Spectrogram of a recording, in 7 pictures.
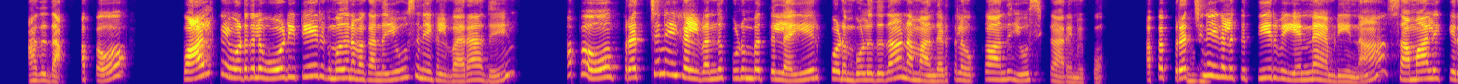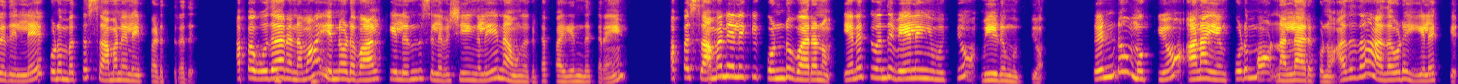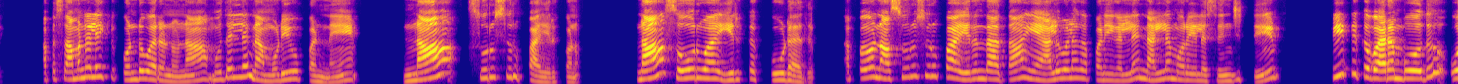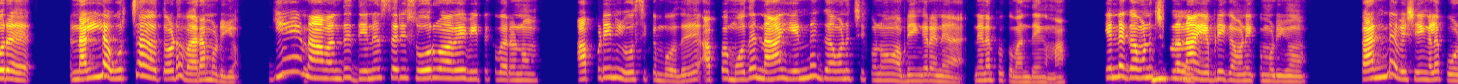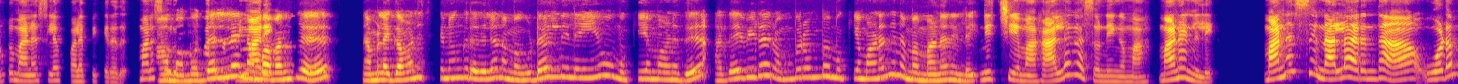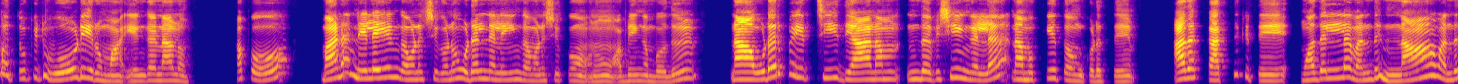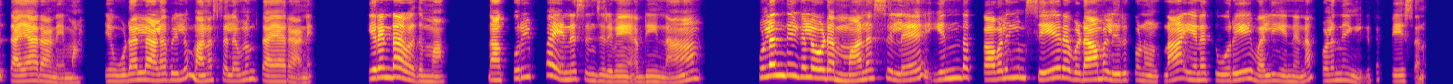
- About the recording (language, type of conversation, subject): Tamil, podcast, வேலைக்கும் வீட்டுக்கும் சமநிலையை நீங்கள் எப்படி சாதிக்கிறீர்கள்?
- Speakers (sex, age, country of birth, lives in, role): female, 45-49, India, India, guest; female, 65-69, India, India, host
- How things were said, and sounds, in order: other background noise; unintelligible speech; tapping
